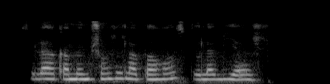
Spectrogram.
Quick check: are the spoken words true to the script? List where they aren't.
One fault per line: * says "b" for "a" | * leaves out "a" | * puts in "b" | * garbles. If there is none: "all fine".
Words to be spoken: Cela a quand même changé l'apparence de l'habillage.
all fine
